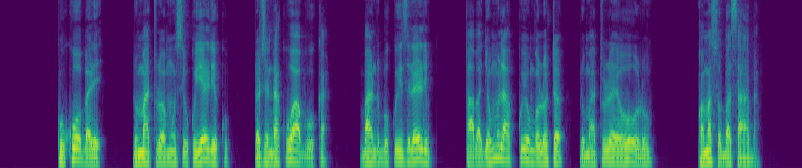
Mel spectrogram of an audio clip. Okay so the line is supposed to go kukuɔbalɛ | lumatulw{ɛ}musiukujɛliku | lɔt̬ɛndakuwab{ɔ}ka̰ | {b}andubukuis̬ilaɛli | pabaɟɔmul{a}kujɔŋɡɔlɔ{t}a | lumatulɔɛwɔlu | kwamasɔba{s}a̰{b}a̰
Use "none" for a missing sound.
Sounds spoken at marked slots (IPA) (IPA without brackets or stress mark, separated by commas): a, u, b, a, t, s, b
